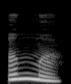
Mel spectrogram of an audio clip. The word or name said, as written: ಅಮ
